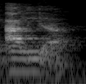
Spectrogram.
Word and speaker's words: Aliyah: Her name's Aliyah, but we're Caribbean, so you pronounce her name Aliyah.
